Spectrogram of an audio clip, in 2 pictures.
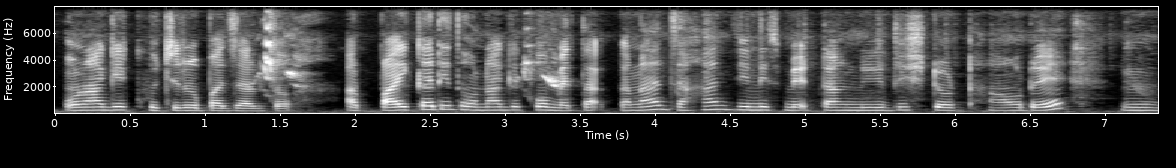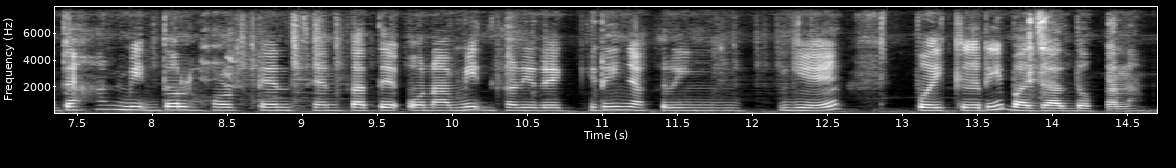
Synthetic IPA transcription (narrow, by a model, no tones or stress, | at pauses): ɔnaɡɛkʰut͡ʃɾəbad͡ʒaɾd̪ɔ | aɾpajkəɾid̪ɔːnaɡɛkɔmɛt̪a̰ʔkanad͡ʒaɦand͡ʒinismɛʔ̪ʈaŋniɾd̪isʈɔʈʰaw̃ɾɛ | d͡ʒahanmit̪̚ˀd̪ɔlɦɔɾʈɛnsɛnkat̪ɛʔɔnamit̪̚ˀɡʱəɽiɾɛkiɾiɲakɾiɲ | ɡɛ | pəjkəɾibad͡ʒaɾd̪ɔkana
